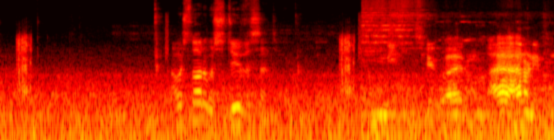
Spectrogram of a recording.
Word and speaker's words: Stuyvesant: Stuyvesant. Stuyvesant. Like Stewie from Family Guy. Ah. I guess. I always thought it was Stuyvesant.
